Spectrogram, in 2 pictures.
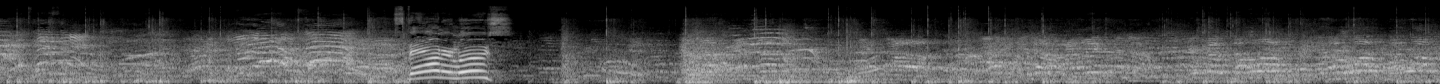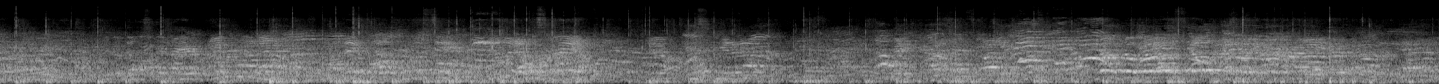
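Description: A crowd of spectators chatters in an echoing gym.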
